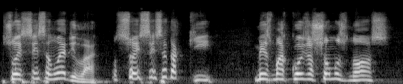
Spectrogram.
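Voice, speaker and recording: High-voiced preacher man. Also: expressive, fairly quick. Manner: call-and-response with congregation, rising to loud preaching; folksy storytelling with colloquial grammar. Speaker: pastor. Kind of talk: Pentecostal sermon with storytelling. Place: church service.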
